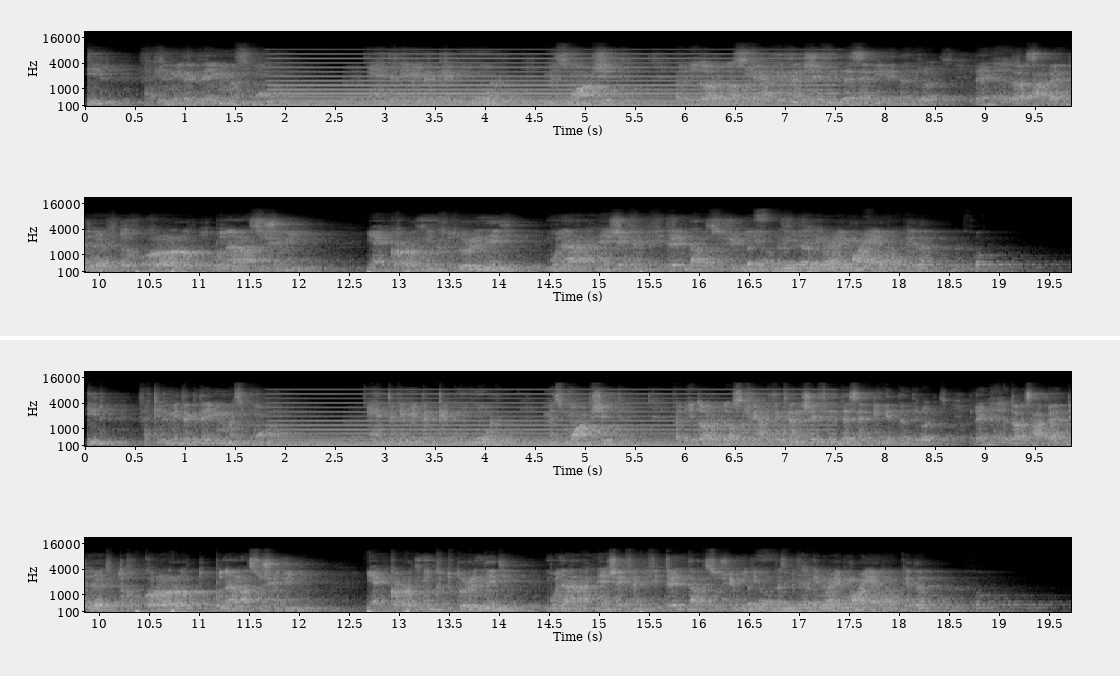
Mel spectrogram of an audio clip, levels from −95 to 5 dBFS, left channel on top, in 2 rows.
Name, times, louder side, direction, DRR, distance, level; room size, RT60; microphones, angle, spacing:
voice 1, 0.0-1.9 2.8-12.1 12.7-18.3, right 1 dB, 80° right, -4 dB, 3.1 m, -32 dB
sound 1, 1.8-7.5, left 1 dB, ahead, 0.7 m, -32 dB
voice 2, 2.6-2.9 16.4-18.0 18.5-18.9, left 2 dB, 65° left, 1 dB, 1.4 m, -35 dB
sound 2, 10.3-10.9 12.6-13.2 15.0-15.5, right 6 dB, 65° right, 0.3 m, -31 dB
23.5 x 8.0 x 4.6 m, 2.2 s
head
